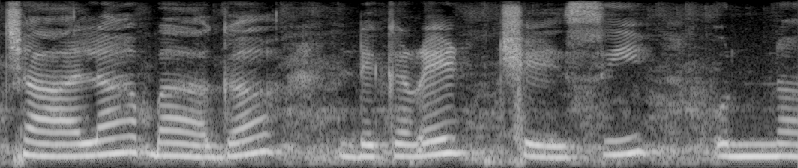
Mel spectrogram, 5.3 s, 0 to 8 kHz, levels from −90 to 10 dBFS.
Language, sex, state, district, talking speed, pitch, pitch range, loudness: Telugu, female, Andhra Pradesh, Sri Satya Sai, 55 wpm, 225 Hz, 210-265 Hz, -12 LUFS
